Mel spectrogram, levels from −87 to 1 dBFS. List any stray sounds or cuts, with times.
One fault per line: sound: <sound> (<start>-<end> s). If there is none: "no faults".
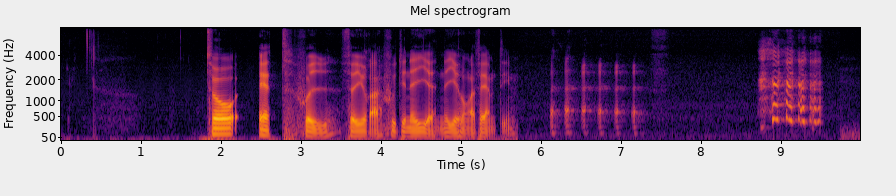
sound: laugh (6.1-7.7 s)
sound: laugh (8.7-9.5 s)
